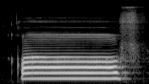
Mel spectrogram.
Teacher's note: क़ाफ जो है वो ज़बान की जड़ और तालु के नर्म हिस्से से अदा होते हैं।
